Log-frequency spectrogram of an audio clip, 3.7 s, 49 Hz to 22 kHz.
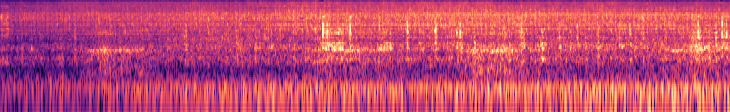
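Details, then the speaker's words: Great Planes Ryan STA RC plane with Spektrum Avian 4250-800Kv outrunner, 13x6.5E prop, 4S LiPo and 60A ESC: steady motor drone with only slight vibration and noise, much quieter than before the vibration was fixed. "oh she got a little bit of vibration a little bit of noise but nothing like she did before"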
